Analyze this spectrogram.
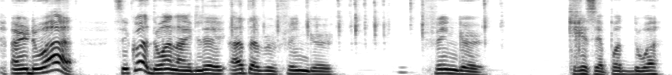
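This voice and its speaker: A man from Quebec with a Québécois French accent, chatting loudly and jokingly with viewers on a live stream, laughing often. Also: mid-range voice, takes it slowly, long pauses, slight background noise. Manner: loud, jokey, laughs often. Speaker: Twitch streamer. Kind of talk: casual live-stream chat. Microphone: sensitive desk mic.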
